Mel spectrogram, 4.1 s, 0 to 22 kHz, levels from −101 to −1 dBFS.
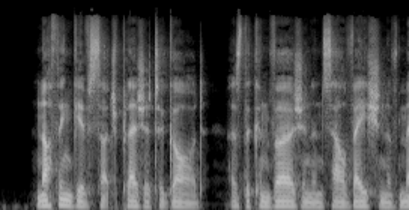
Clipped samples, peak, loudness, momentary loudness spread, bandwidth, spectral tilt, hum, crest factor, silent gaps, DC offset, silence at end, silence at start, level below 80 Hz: under 0.1%; -8 dBFS; -29 LUFS; 7 LU; 17 kHz; -3 dB/octave; none; 24 dB; none; under 0.1%; 0 s; 0.35 s; -48 dBFS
